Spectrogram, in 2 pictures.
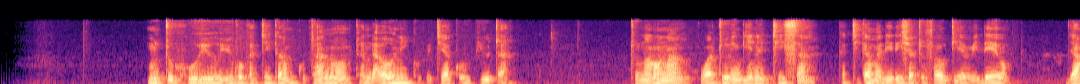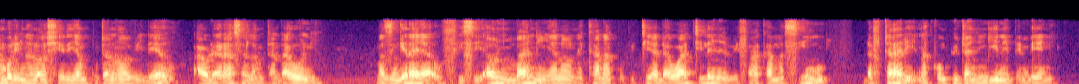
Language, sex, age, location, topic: Swahili, male, 18-24, Nairobi, education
